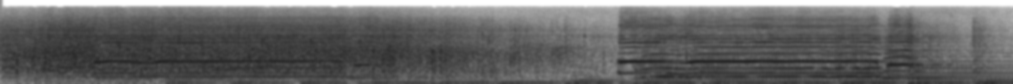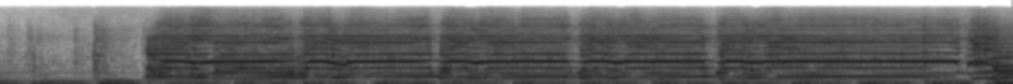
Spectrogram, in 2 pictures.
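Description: Swing-style jazz band music: horns hold long notes over a steady low beat, with a short lull near the middle. It opens with a hissing swell of noise in the first two seconds.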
